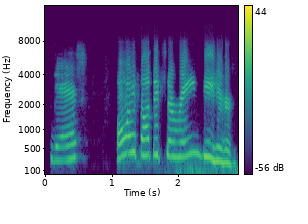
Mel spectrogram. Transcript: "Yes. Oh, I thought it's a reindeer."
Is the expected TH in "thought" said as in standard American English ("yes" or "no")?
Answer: yes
